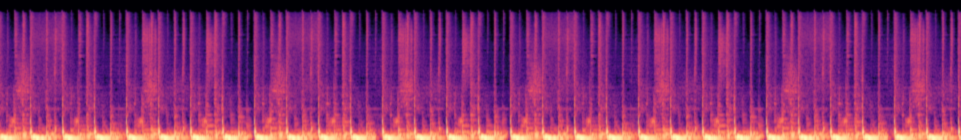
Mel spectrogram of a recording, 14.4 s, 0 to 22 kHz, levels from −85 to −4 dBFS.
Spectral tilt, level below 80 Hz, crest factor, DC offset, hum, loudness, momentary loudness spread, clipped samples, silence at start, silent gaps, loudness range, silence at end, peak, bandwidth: -5.5 dB/octave; -12 dBFS; 12 dB; under 0.1%; none; -15 LUFS; 2 LU; under 0.1%; 0 s; none; 0 LU; 0 s; 0 dBFS; 16.5 kHz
